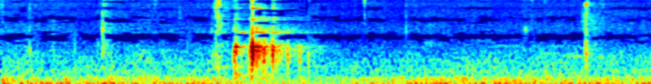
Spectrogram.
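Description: Cat crunching dry kibble off a wooden floor: scattered small clicks of pieces against the boards, with one louder, sharp crunch a little under a second in.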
